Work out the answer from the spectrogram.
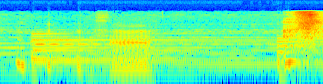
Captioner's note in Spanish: Risas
